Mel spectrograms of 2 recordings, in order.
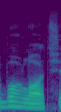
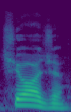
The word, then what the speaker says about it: Chioggia: Perdão, não é borlote, é Chioggia. Vamos acertar a pronúncia.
